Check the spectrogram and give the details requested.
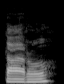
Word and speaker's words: tarot: Taro. Ano ba ang ang magandang ano ba talaga ang pronunciation?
